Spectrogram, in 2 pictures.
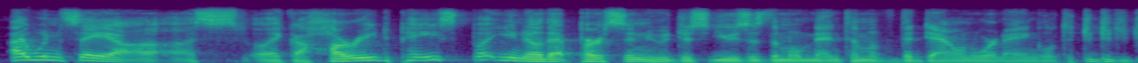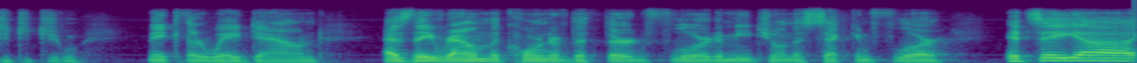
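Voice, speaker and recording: A man's voice: on the low side, darkish tone. A man working as game master, improvising descriptive scene narration in a conversational way for a tabletop game.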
